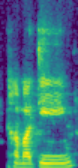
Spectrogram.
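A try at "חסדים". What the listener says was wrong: So that's a samach. That second letter is a samach, not a mem. Hasadim.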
